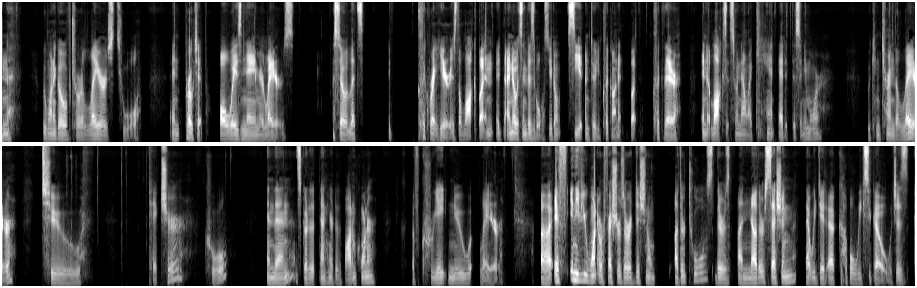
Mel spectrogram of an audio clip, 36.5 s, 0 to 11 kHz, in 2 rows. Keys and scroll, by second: 19.5-21.0 typing.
